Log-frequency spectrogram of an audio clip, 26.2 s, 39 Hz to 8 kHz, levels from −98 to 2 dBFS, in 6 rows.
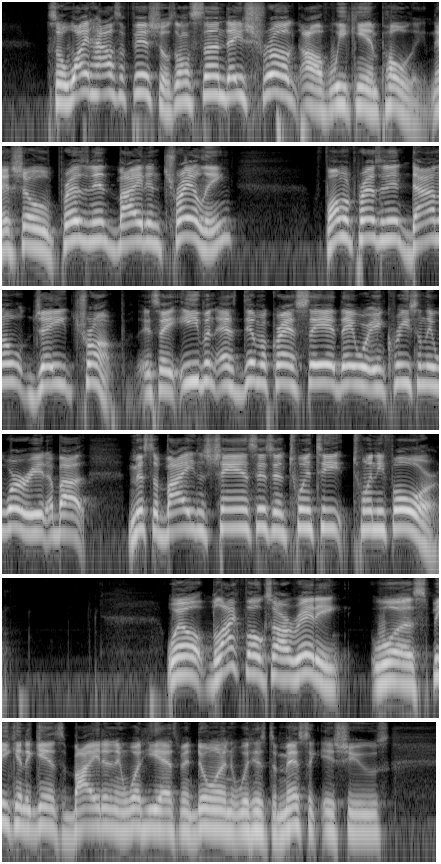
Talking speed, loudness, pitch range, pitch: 125 wpm, -23 LUFS, 150-225 Hz, 190 Hz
